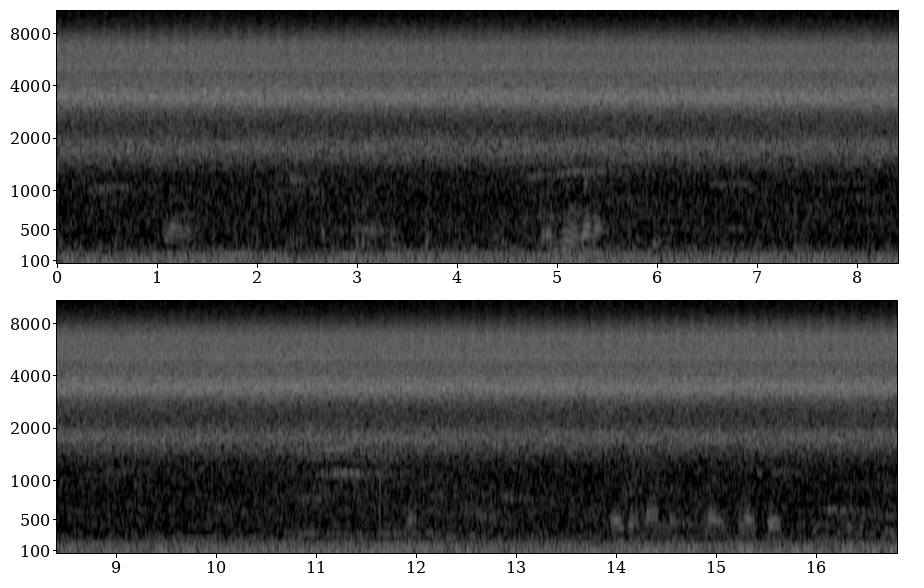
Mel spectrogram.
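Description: A baby monkey squeaks softly now and then.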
